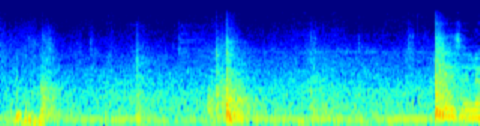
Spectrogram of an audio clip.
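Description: A door unlocked with a key and pushed open, with a clunk at the start and a couple of knocks after it, over a steady low hum.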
